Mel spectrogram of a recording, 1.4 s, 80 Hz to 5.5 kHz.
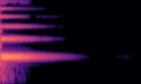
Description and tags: Piano ff 060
